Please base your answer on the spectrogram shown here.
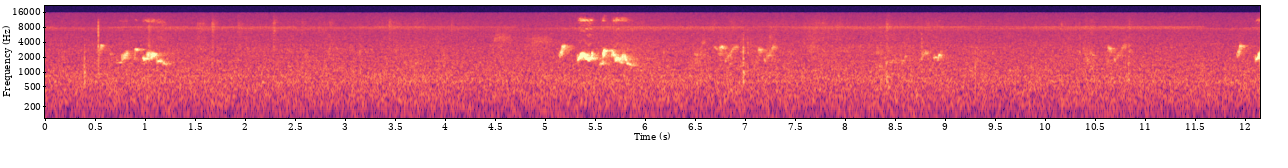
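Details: Red-whiskered bulbul used as a lure bird during trapping, singing competitively; short bursts of warbled, chirpy phrases spaced several seconds apart, with a steady high background hiss.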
